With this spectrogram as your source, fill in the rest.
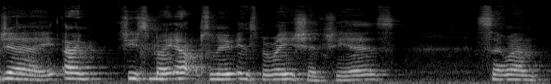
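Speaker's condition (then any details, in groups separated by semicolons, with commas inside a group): Down syndrome; held back a year at primary school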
